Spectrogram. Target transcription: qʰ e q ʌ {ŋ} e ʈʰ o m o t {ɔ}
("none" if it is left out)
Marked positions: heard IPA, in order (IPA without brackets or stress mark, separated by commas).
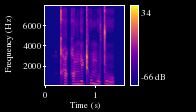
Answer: ŋ, o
